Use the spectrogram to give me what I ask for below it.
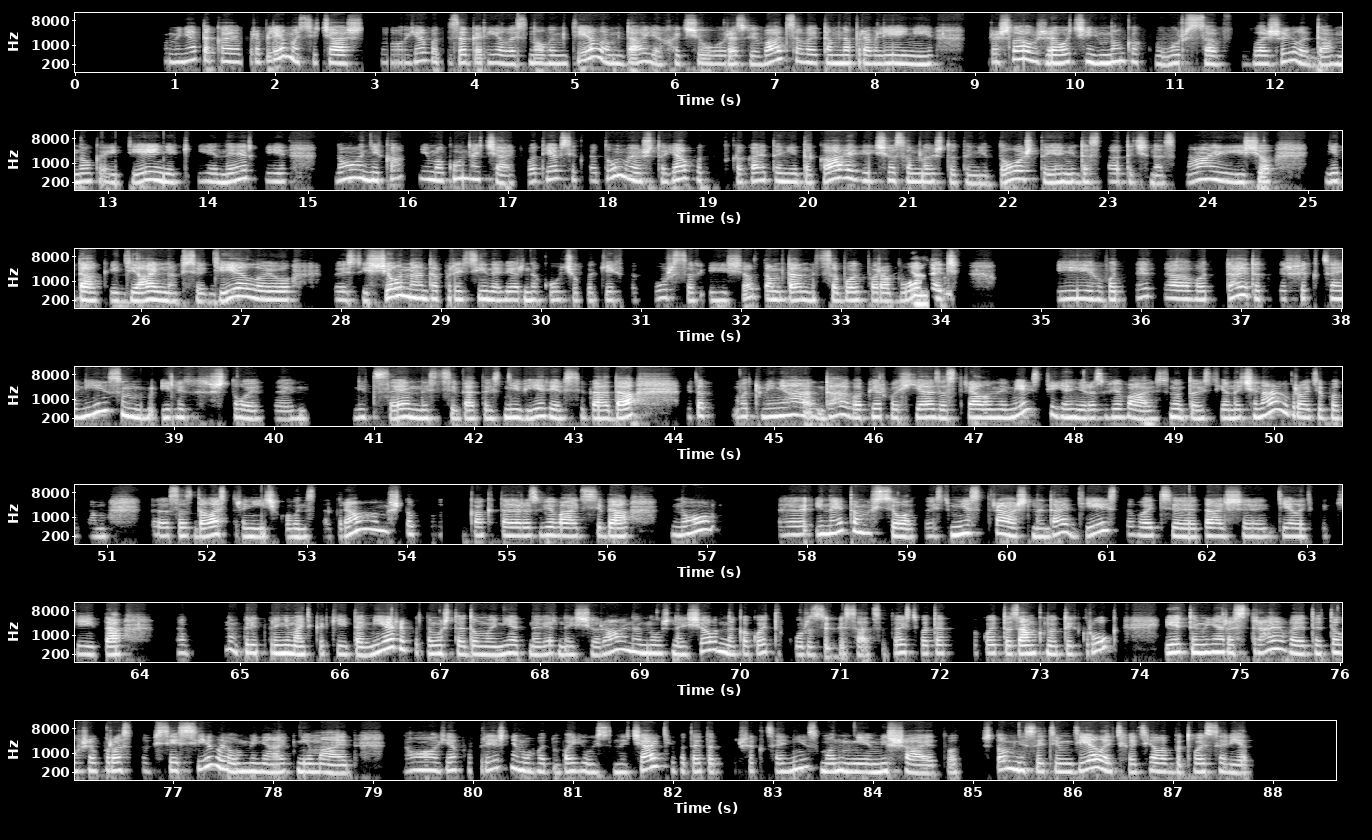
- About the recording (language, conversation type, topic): Russian, advice, Что делать, если из-за перфекционизма я чувствую себя ничтожным, когда делаю что-то не идеально?
- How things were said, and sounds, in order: none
